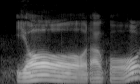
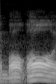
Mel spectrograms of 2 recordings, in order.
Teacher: 이모음이랑 어모음이랑 만나면 여모음으로 줄어들어요. 그래서 이런 경우는 먹여라고 이렇게 발음도 하고 쓰기도 합니다.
